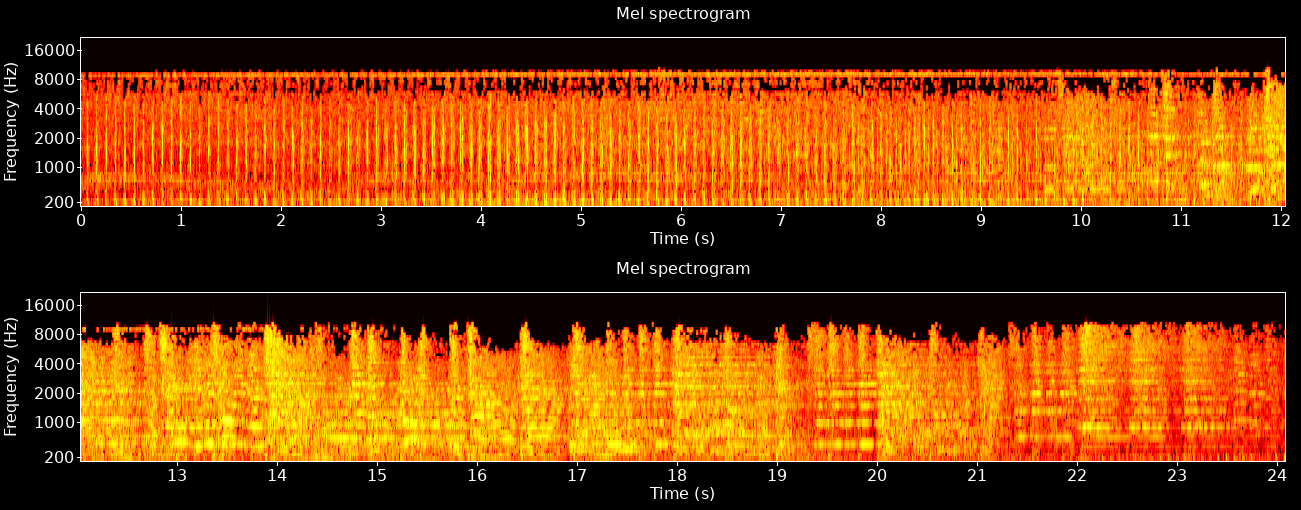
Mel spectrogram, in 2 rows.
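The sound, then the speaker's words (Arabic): Military aircraft take off and fly low, about 10 to 15 metres, on a bombing mission against oil tanks in a radio drama: a loud, dense engine and rotor roar throughout, with rapid sharp bursts of gunfire joining in the second half. “السادة الطيارين، الطيران هيكون عكس اتجاه الريح على مسافة منخفضة من 10 إلى 15 متر. علم يا فندم. على بركة الله نبدأ المهمة.”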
